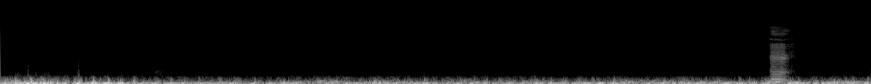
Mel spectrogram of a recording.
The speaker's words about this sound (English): Here's the, I guess, the second time someone recorded something on Mars from Friday afternoon. Okay, here we go. This is nothing like we just heard. This is real. The wind from Mars.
